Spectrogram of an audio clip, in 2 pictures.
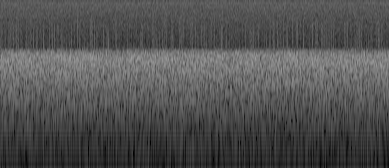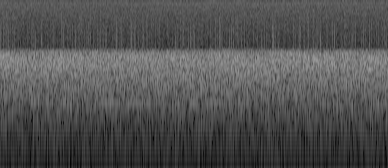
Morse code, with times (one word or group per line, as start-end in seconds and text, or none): none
